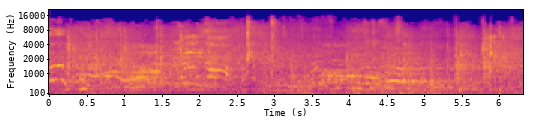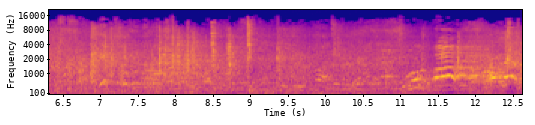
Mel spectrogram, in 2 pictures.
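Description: Sticks clack against the puck and each other.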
